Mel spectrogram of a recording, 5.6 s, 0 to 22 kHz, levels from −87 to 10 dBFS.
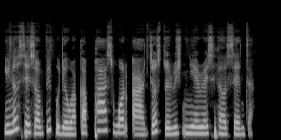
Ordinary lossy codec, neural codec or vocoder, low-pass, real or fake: MP3, 64 kbps; none; 14.4 kHz; real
